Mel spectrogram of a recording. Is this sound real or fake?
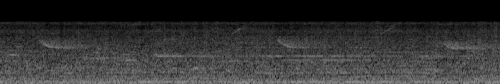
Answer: real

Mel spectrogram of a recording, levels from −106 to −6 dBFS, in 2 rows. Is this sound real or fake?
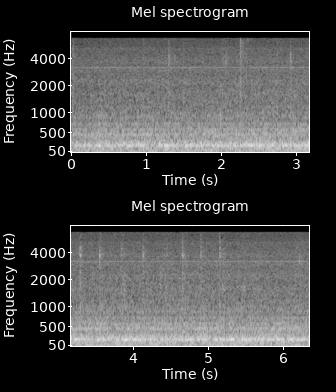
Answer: real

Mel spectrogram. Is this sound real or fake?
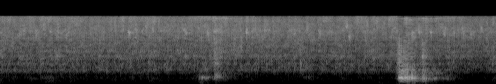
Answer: fake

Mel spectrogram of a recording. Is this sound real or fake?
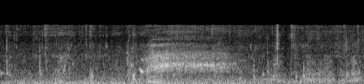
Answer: real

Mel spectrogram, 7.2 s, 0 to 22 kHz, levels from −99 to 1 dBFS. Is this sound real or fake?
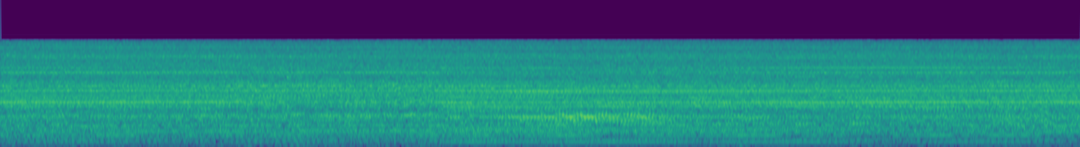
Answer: real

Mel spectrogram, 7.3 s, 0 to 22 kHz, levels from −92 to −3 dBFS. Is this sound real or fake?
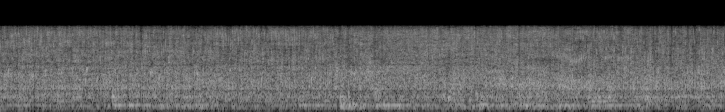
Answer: real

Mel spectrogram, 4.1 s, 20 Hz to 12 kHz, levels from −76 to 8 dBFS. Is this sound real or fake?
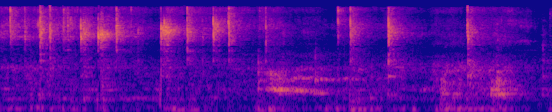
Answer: real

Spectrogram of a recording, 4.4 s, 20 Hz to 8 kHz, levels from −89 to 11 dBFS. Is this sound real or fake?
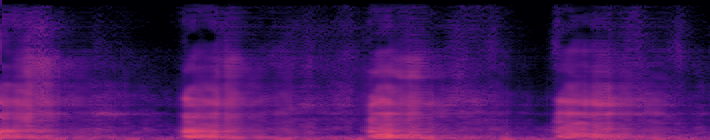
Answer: fake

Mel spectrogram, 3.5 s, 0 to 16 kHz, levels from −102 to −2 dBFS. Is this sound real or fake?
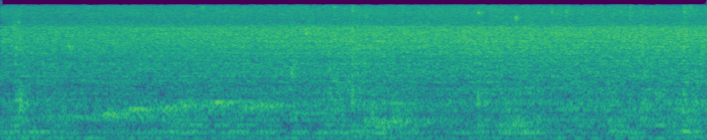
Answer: real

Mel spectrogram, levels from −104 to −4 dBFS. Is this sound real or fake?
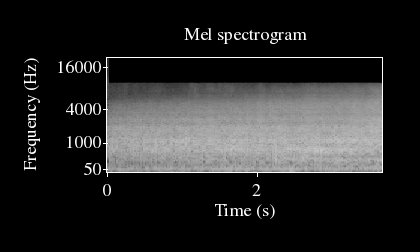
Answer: fake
